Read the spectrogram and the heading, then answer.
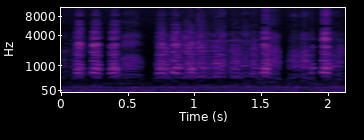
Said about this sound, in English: This isn't …. No, this isn't even …, it's Geese. That's not, these are multiple gooses. This is a flock of geese.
